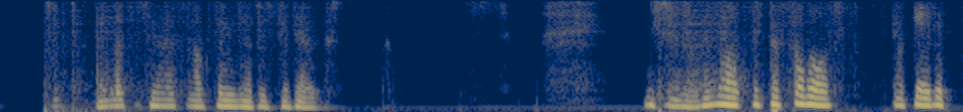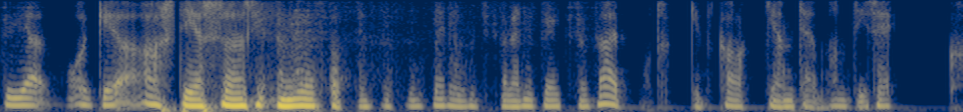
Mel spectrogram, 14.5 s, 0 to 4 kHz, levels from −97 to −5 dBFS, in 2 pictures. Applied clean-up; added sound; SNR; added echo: neural mask model DeepFilterNet 3.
